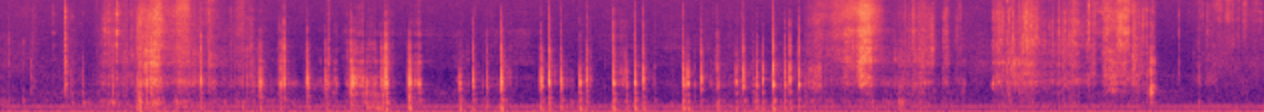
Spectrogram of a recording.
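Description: Fingernails tap and scratch on a cardboard box.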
